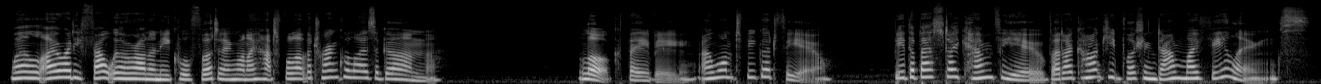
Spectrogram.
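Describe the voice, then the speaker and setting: A woman's voice: fairly high pitch, a little mellow, no echo, studio quality. A woman playing an obsessively loving, possessive wife in an intimate ASMR roleplay, coaxing and melodramatic, lingering on her words. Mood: controlling, smug.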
